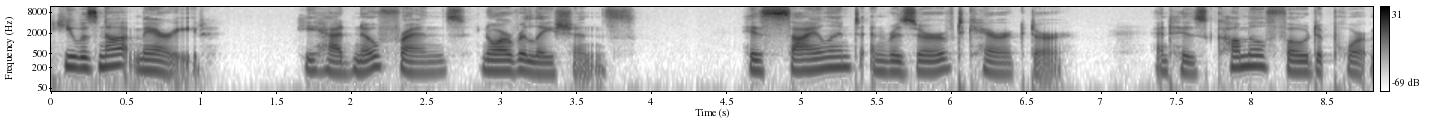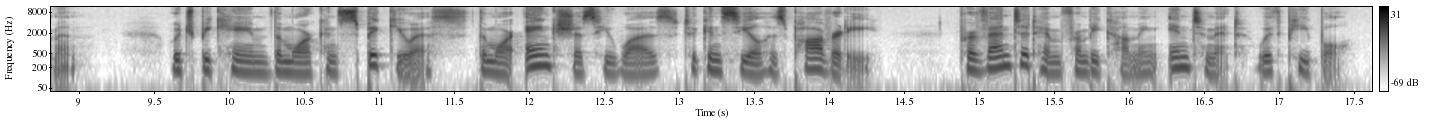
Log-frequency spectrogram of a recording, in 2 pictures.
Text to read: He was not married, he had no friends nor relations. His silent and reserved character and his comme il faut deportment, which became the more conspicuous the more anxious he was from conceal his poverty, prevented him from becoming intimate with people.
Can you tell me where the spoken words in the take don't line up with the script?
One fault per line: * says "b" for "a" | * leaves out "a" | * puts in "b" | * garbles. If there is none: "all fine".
* says "to" for "from"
